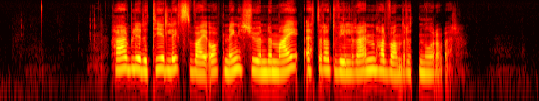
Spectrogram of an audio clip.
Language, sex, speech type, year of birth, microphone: Norwegian, female, read, 1990, Shure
